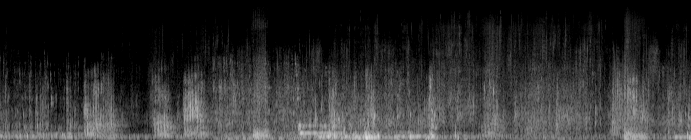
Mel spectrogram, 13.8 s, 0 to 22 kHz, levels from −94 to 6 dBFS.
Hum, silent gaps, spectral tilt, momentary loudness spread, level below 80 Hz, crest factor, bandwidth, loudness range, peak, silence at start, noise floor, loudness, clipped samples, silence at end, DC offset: none; none; -9.5 dB/octave; 18 LU; -36 dBFS; 24 dB; 7 kHz; 11 LU; -6 dBFS; 0 s; -48 dBFS; -30 LUFS; under 0.1%; 0 s; under 0.1%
